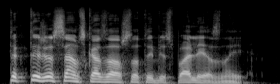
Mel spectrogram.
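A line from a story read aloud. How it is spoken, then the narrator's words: Laughing. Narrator (Russian): Горохов засмеялся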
